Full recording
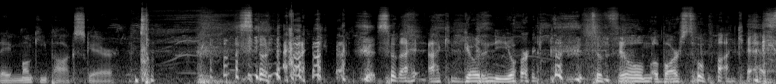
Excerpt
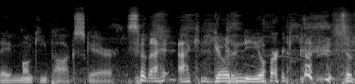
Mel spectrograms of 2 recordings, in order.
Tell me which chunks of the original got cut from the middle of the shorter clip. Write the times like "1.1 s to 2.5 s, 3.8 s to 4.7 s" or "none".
1.3 s to 3.8 s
